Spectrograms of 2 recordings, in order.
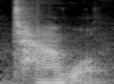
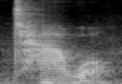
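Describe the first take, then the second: First: The final L is barely heard; vowel stretched. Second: The final L is barely heard; vowel stretched.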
